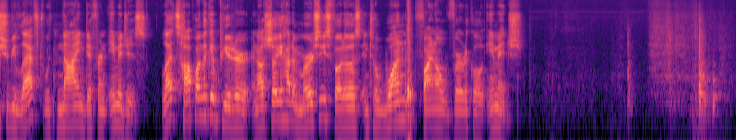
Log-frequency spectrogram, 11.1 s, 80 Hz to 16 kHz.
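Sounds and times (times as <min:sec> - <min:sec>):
rustle of desk chair: 0:08.2 - 0:11.0.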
